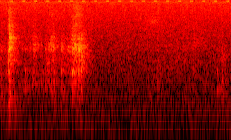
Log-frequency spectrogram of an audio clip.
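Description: Handling noise from an object in the hands: a few short rustling clatters within the first second, then quiet room tone.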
